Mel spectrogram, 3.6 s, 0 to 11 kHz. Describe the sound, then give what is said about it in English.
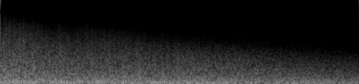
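An atomic bomb detonation rolls out as a deep, heavy rumble that stays loud throughout. Its brighter edge steadily dulls while the low roar lingers. “Then in 1949, the Russians detonate an atomic bomb.”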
